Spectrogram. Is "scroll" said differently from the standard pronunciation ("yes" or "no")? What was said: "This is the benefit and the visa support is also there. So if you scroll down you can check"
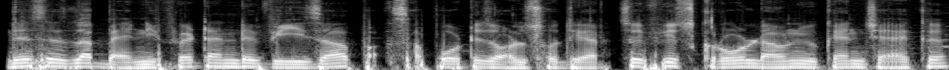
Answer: no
